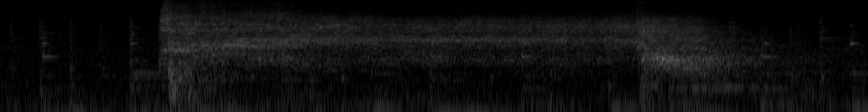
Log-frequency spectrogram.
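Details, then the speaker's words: Steam wand reheating a jug of milk that was already heated earlier gives a steady high hiss with a shrill squealing scream on top, the "unhappy milk" sound caused by heating milk more than once. "that's an unhappy milk sound and that's just because you're trying to heat more than once"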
